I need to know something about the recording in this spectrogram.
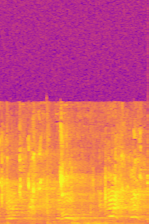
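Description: Basketball bouncing on a hardwood court, a sharp bounce at the start, under low arena noise and faint voices.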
